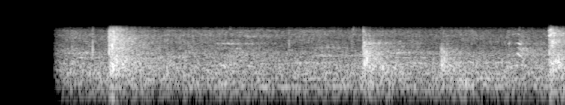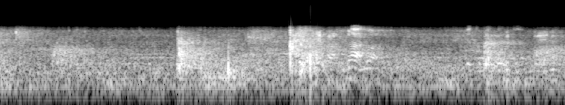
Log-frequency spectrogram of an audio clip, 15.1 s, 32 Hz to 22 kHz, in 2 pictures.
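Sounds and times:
cricket ball knocking bat: 9.9 - 10.7.

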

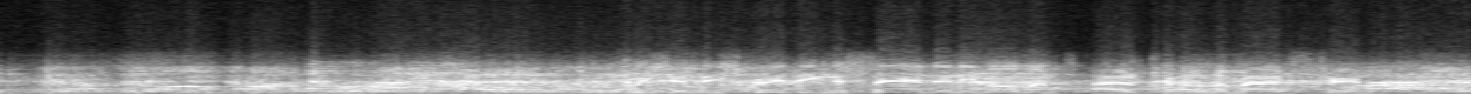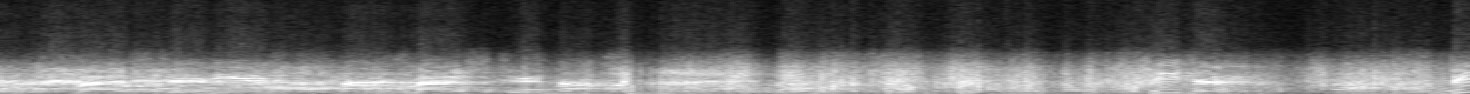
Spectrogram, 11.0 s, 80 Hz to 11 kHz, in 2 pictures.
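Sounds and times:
excited crowd voices: 0.0 - 11.0.

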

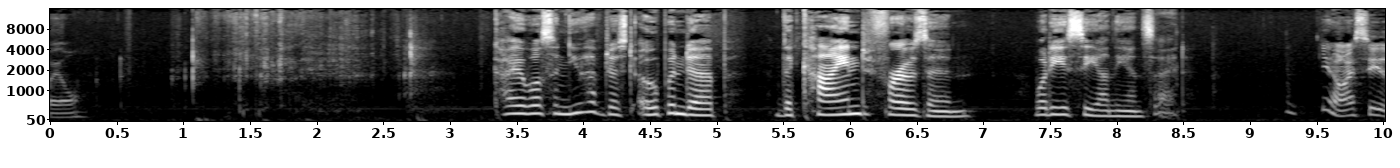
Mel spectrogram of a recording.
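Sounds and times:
foil seal crinkling and tearing: 0.6 - 2.9.

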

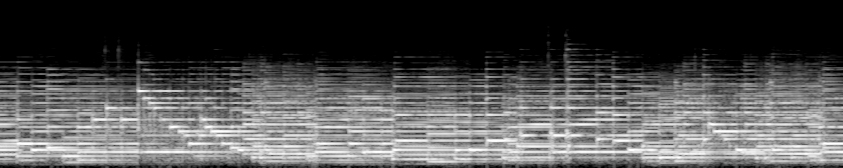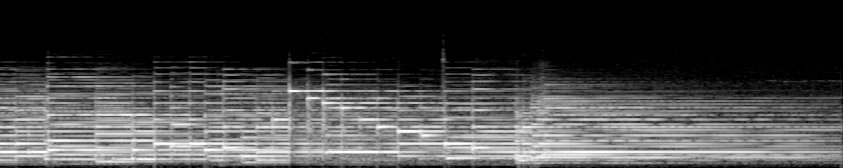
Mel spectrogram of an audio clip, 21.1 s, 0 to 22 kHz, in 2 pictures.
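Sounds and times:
upright piano chords: 0.0 - 21.0.

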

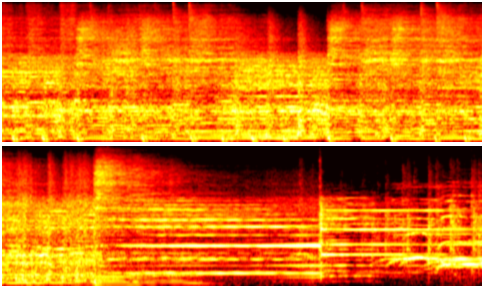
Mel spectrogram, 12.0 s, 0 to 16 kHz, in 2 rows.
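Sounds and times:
electric guitar chord ringing: 0.0 - 10.8
bass guitar: 0.0 - 11.6
drums: 0.0 - 12.0.

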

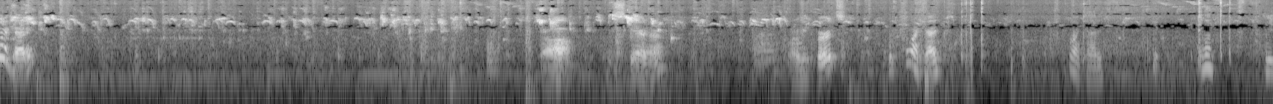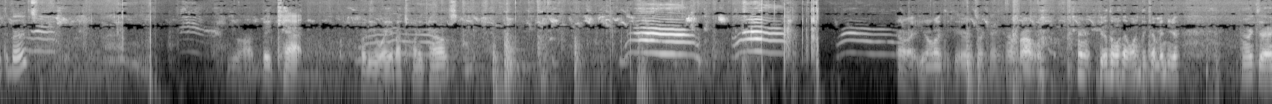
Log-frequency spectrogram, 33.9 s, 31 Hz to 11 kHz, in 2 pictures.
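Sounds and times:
chicks peeping: 0.0 - 33.9
cat meowing: 17.3 - 17.8, 19.4 - 20.0, 21.7 - 23.0, 25.3 - 29.0.

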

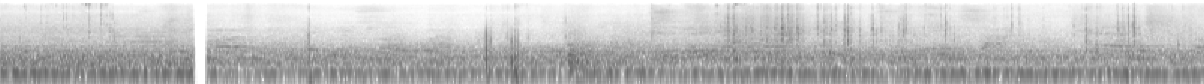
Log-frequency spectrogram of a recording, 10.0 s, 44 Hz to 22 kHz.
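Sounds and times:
plastic snack packet crinkling: 6.0 - 10.0.

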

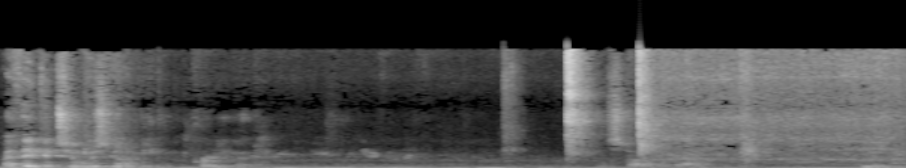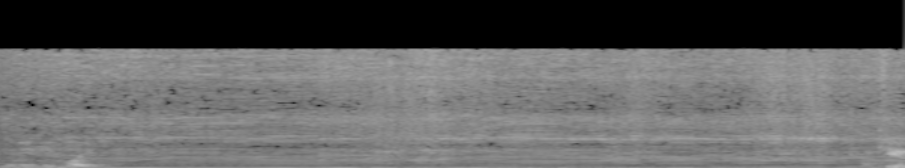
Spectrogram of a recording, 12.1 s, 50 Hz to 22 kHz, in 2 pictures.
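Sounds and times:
electric hair clippers humming: 3.8 - 12.0.

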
